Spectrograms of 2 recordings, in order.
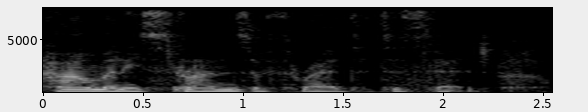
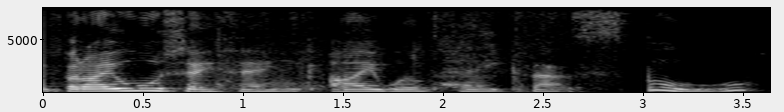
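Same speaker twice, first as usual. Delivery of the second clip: ordinary delivery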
